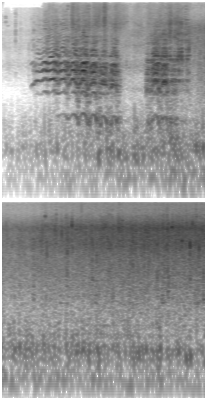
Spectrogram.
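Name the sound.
horse neighing and hooves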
